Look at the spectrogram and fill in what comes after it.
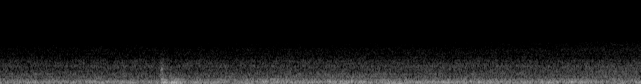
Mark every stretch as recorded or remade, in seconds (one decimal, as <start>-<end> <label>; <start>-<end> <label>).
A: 0.0-1.1 recorded; 1.1-2.5 remade; 2.5-5.4 recorded; 5.4-6.4 remade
